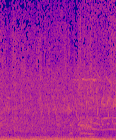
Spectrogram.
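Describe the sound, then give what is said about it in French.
Several chickens cluck and murmur steadily, their short overlapping calls forming a busy, continuous chatter over a low rumbling background, with no one speaking. “Le vieil homme sortait du poulailler quand il nous a aperçus.”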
